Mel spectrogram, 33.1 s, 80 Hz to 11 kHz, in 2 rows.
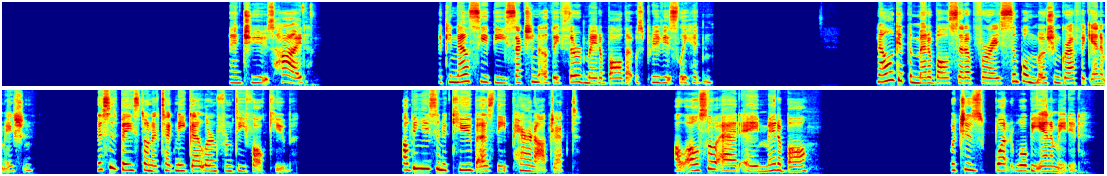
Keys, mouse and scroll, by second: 6.2-8.4 middle drag, 12.1 click, 27.0 shift+a, 30.2 click.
